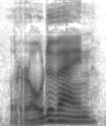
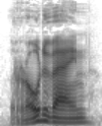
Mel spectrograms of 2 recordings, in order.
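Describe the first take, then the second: No difference in how they are said.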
